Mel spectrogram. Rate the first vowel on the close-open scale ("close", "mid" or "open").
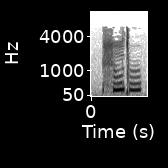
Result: close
